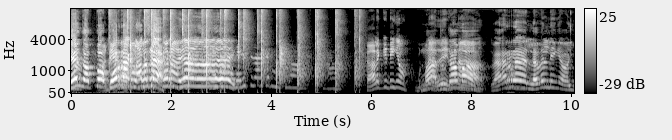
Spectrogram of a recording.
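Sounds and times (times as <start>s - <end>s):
man clapping hands: 0.8s - 5.9s.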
